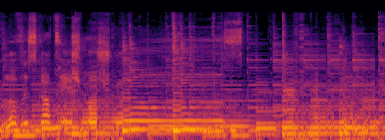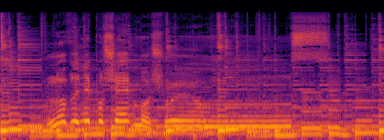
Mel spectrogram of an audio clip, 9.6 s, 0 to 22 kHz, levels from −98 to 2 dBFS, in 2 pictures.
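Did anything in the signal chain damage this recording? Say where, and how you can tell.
Yes. From 0.70 to 1.54 s and again from 3.57 to 4.82 s, the sound collapses into a rigid metallic buzz at 134 Hz. This is robotic sound from repeated short buffers, most likely a driver or buffer underrun. A segment of about 7.5 ms is replayed over and over while most of the real audio is skipped. A spectrogram shows evenly spaced harmonic stripes at multiples of 134 Hz, and the waveform shows the same short cycle copied end to end.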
